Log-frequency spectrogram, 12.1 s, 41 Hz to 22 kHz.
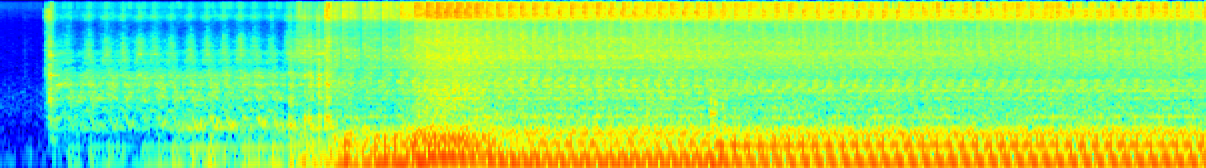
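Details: Bitter SC 356 after no-start diagnosis, fuel pressure reaching three bar but building slowly, fault found as loose connector tabs squeezed tight: cranks a few seconds, catches, revs up, settles to smooth steady idle.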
